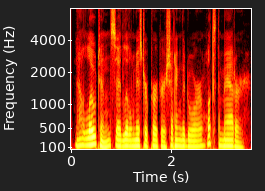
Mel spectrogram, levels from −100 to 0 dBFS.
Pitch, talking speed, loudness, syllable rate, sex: 125 Hz, 185 wpm, -18 LUFS, 5.1 syllables/s, male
